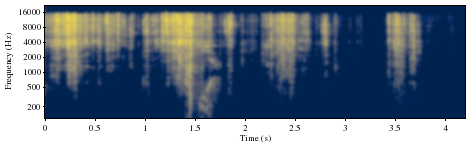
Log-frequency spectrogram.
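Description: Foil wrapper of a Topps baseball card pack being torn open by hand, in a few irregular rips and crinkles.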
